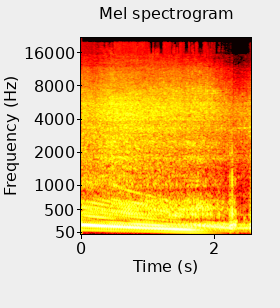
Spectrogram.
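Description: Close, loud exhaust roar from a 2022 Toyota Tundra fitted with a Carven cat-back system. A single rev holds briefly, then winds down with a falling growl and a few crackles near the end, with no voices.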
